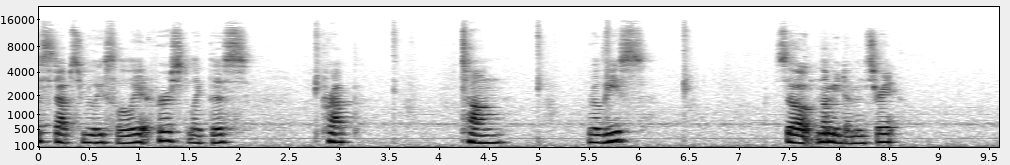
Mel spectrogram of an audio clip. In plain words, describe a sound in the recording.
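A young woman speaks calmly and clearly, close by.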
